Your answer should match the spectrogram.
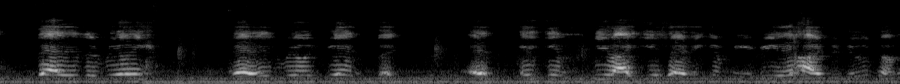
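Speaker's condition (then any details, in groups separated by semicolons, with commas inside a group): Cerebral palsy, spastic, mild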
